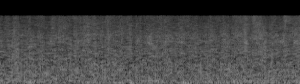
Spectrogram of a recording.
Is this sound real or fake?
fake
